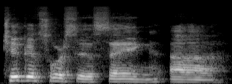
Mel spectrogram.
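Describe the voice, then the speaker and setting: A man's voice: medium pitch, animated, drawn-out words, a little mellow, echoey room, rough recording. A man hosting a livestream, rambling and sarcastic, swearing freely as he talks casually to his chat. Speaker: livestream host.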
